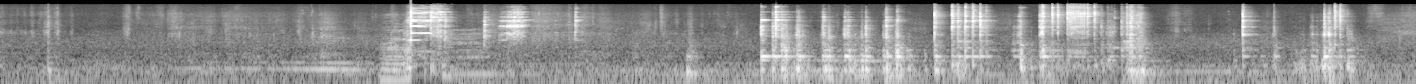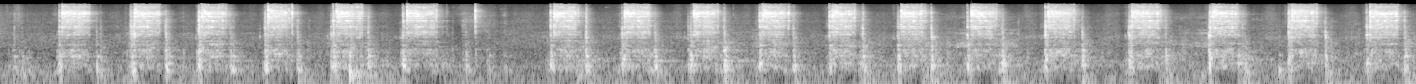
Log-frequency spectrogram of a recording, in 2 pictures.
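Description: Ratchet wrench being cranked. It starts about four seconds in with a knock and uneven clicking, then settles into steady back-and-forth strokes, about three every two seconds, each a quick run of pawl clicks.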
